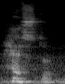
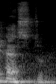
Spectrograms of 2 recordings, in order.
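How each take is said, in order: No difference in how they are said.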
